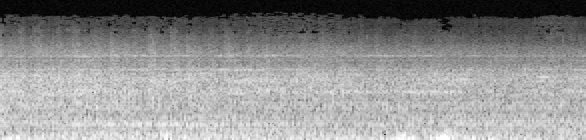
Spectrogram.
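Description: Freight train of tank cars and wagons rolling away along the track: a steady rumble of wheels on rail, with two heavier knocks about four seconds in.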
